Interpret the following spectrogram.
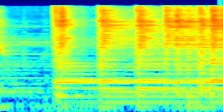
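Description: Electric guitar playing a barre chord, strummed about half a second in and again shortly after, the notes ringing out clearly with the strings held down firmly.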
